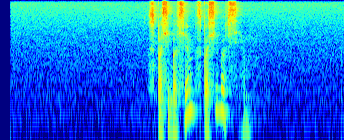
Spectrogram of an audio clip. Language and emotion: Russian, positive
